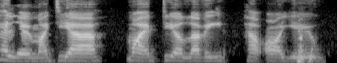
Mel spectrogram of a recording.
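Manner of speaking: fake put-on English accent. Greeting someone just spotted: put-on English accent. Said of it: "I don't know where the English accent came from".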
